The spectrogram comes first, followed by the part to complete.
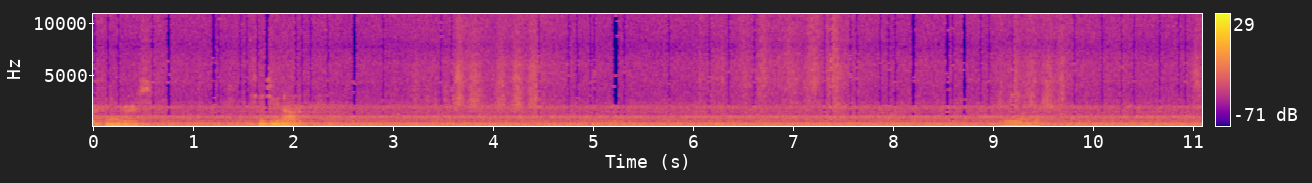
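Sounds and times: steady low hiss: 0:00.0 - 0:11.0
fingertips rubbing paste: 0:03.4 - 0:04.6.

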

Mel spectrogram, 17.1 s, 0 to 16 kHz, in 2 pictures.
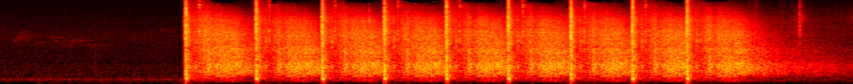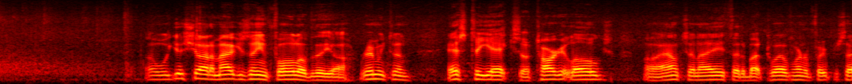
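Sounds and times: shotgun shots echoing: 0:01.8 - 0:09.2.

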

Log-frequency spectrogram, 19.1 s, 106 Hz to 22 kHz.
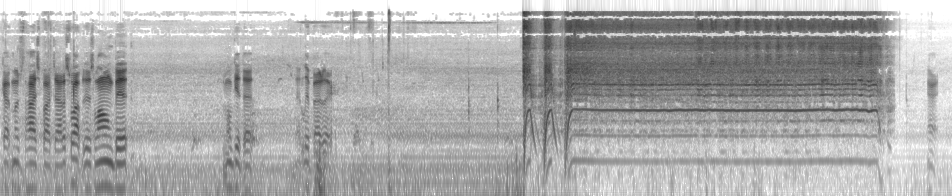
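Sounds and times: low background hum: 0:00.0 - 0:19.0
air die grinder whine: 0:10.3 - 0:18.0.

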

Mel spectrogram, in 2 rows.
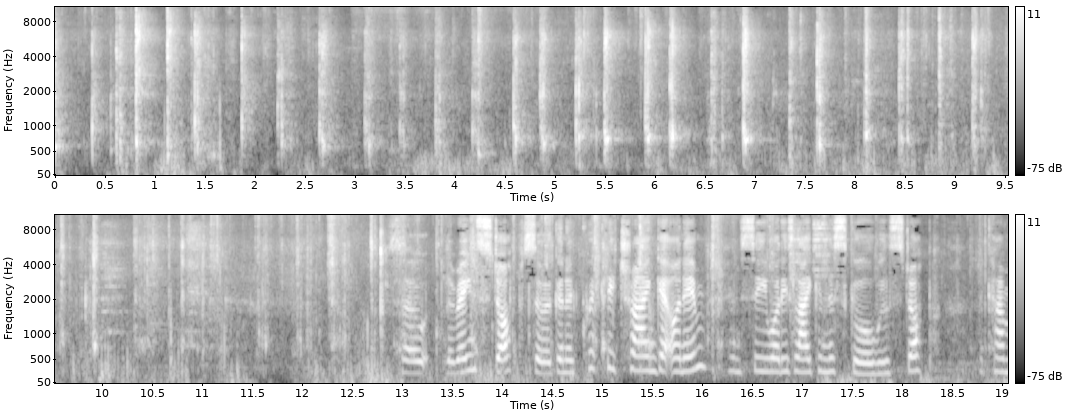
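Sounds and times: horse hooves clip-clopping: 0:00.0 - 0:19.0.

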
